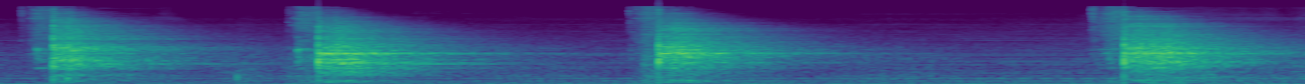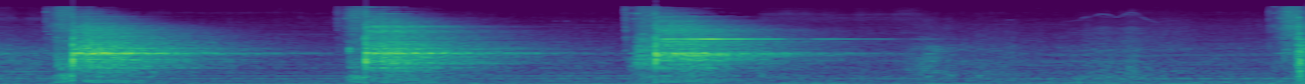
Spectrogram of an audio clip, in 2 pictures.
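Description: Pneumatic air-cylinder clamps of a radius forming machine actuating one after another. Each gives a sudden burst of air that fades as a hiss over about a second, with a faint whistle in it, about every one and a half seconds, eight times. The clamps are working as they should.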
